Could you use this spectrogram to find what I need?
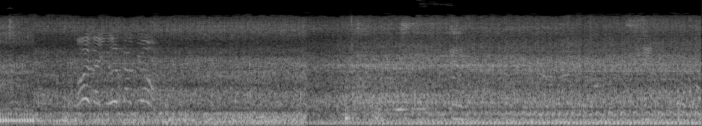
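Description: A heavy truck's diesel engine rumbles steadily nearby.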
